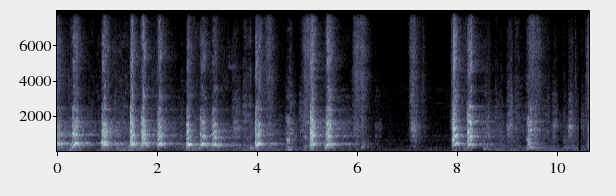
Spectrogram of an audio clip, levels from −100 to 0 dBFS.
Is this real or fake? fake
